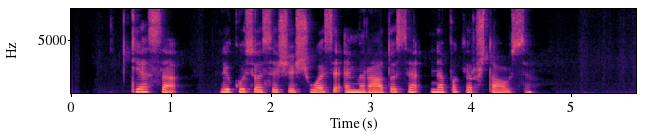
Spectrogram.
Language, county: Lithuanian, Vilnius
